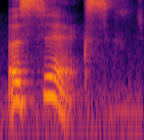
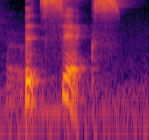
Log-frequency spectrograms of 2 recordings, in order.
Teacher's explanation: No T at all. Hear the stop T.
